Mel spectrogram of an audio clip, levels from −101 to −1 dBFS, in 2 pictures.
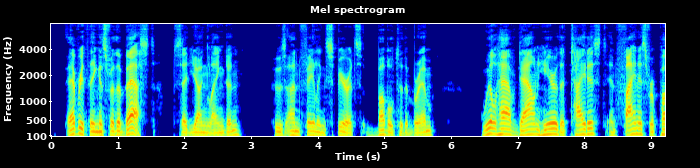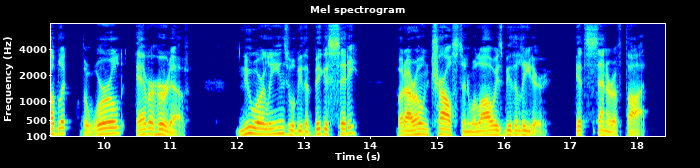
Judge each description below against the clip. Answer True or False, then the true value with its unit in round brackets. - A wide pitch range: True (5.7 semitones)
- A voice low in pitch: True (115 Hz)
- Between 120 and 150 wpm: False (160 wpm)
